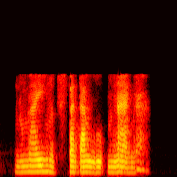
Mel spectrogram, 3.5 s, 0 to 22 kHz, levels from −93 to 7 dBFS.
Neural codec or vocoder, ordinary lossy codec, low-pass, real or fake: autoencoder, 22.05 kHz, a latent of 192 numbers a frame, VITS, trained on one speaker; AAC, 16 kbps; 7.2 kHz; fake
